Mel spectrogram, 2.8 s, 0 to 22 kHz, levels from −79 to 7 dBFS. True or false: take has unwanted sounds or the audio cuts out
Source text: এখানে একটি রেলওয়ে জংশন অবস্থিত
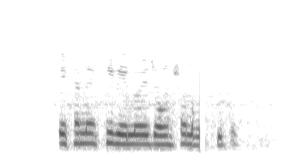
true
